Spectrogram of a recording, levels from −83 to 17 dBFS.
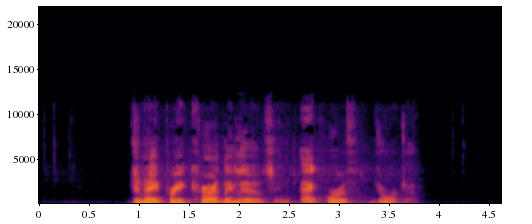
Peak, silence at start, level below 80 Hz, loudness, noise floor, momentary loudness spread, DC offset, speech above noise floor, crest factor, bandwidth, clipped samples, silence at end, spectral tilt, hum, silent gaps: -2 dBFS; 0.95 s; -56 dBFS; -19 LUFS; -71 dBFS; 11 LU; under 0.1%; 52 dB; 20 dB; 12 kHz; under 0.1%; 0.85 s; -5.5 dB/octave; none; none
